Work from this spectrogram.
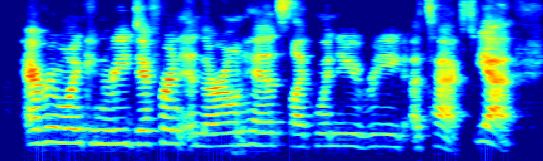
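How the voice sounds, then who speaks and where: With a slight Southern US accent, a woman speaks at a moderate pace in a bright, sharp tone with a medium pitch and ordinary pitch variation. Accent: slight Southern twang. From Mississippi. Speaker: knife channel host. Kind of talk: casual chat. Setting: live stream.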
